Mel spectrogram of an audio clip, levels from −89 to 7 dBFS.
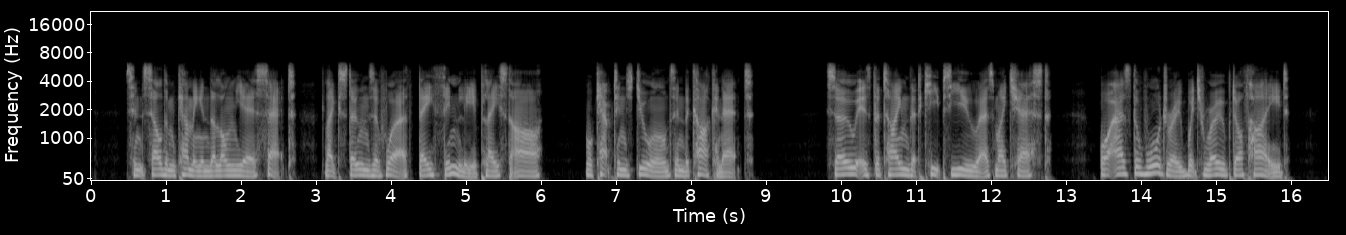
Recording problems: squashed, flat; heavily
high frequencies cut off; noticeable; nothing above 5.5 kHz

